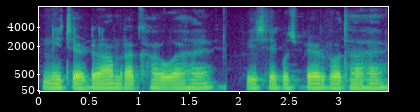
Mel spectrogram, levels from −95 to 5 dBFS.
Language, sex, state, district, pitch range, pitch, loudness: Hindi, male, Jharkhand, Deoghar, 100-105 Hz, 105 Hz, -17 LUFS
